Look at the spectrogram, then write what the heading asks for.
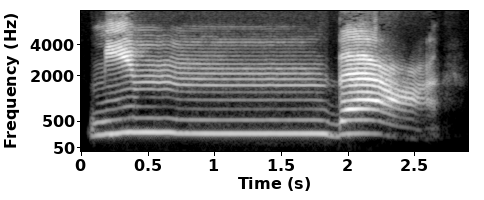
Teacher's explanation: in iqlab, you change the sound of noon into mim, and you keep the sound in your nose for a longer time, and this is called gunna.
